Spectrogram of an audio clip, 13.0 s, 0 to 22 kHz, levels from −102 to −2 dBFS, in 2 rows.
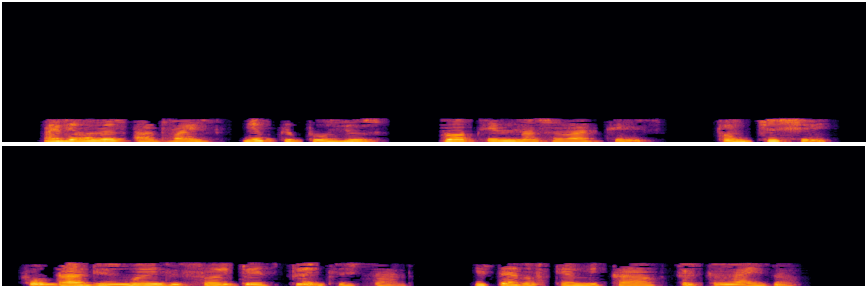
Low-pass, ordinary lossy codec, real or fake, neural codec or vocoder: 3.6 kHz; MP3, 16 kbps; fake; codec, 44.1 kHz, 1.7 kbps, Pupu-Codec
